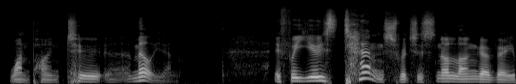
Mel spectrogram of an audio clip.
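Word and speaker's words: tanh: It's often pronounced as TENSH.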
